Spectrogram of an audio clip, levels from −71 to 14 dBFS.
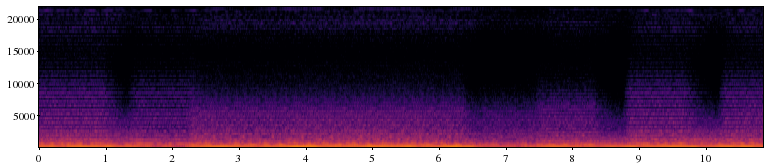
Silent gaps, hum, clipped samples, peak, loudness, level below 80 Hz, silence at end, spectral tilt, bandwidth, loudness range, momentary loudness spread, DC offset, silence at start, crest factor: none; none; under 0.1%; -4 dBFS; -18 LUFS; -24 dBFS; 0 s; -8 dB/octave; 9.8 kHz; 3 LU; 9 LU; under 0.1%; 0 s; 14 dB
